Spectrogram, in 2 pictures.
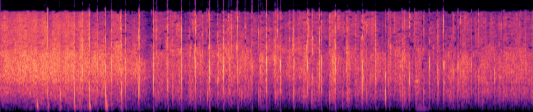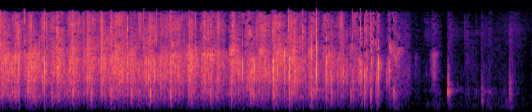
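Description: Sustained loud applause from a large crowd, dense rapid clapping holding steady for about eighteen seconds before quickly dying away to a few scattered claps, given for a newly hired public school educator and all of the state's educators.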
